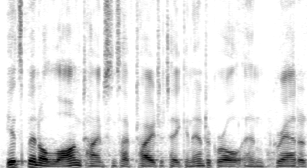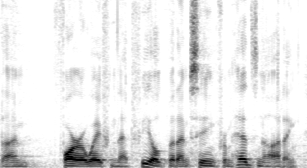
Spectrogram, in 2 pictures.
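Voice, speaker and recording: Low-voiced male panel moderator. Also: steady tone, brisk, darkish tone, slight background noise. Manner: conversational, self-deprecating, polls the audience. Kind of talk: panel discussion. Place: event hall before an audience.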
